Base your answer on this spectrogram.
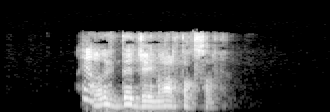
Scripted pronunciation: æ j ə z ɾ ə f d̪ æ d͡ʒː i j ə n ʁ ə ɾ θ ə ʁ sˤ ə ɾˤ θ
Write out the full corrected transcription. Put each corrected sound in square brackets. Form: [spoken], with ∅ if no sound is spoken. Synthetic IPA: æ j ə [ʁ] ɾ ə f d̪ æ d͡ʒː [æ] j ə n ʁ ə ɾ θ ə ʁ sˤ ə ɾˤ θ

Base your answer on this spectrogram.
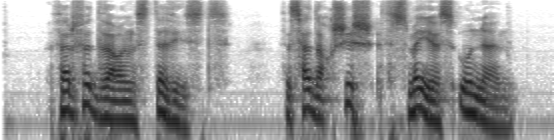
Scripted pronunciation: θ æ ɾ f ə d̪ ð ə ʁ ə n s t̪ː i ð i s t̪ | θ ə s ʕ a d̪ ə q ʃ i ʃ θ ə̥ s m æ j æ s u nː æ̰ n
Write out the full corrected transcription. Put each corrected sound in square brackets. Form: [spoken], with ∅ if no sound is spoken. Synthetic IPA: θ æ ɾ f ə d̪ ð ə ʁ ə n s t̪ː [æ] ð i s t̪ | θ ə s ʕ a d̪ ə q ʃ i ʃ θ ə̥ s m æ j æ s u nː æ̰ n

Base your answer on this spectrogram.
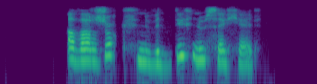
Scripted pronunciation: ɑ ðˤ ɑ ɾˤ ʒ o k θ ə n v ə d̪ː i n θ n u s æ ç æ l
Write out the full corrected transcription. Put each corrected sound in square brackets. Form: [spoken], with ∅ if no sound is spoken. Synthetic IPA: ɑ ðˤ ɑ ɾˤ ʒ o k θ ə n v ə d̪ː i [∅] θ n u s æ ç æ l

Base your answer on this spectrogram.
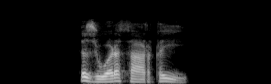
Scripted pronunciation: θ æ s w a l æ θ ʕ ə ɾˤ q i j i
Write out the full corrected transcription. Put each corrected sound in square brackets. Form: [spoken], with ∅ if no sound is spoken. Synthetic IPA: θ æ [z] w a [ɾ] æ θ ʕ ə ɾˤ q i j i

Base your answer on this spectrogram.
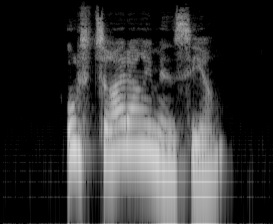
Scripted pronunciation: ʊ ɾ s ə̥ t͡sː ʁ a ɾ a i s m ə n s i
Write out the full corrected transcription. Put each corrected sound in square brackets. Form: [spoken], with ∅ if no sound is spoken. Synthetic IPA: ʊ ɾ [θ] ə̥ t͡sː ʁ a ɾ a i [∅] m ə n s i

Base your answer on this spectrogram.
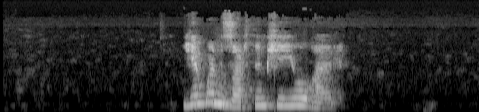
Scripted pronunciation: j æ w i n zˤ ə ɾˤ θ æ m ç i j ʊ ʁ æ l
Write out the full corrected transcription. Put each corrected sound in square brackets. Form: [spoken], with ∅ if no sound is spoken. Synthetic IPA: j æ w [æ] n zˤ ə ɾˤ θ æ m ç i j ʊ ʁ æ l

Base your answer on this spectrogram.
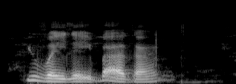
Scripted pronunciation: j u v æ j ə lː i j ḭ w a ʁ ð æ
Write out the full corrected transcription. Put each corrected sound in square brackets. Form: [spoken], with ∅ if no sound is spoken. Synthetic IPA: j u v æ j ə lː [æ] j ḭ [b] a [ʕ] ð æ

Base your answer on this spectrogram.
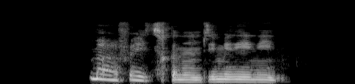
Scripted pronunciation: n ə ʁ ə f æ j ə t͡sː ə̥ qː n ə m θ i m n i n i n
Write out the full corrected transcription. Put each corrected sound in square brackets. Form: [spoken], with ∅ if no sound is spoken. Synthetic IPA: [m] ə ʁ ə f æ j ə t͡sː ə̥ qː n ə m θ i m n i n i n

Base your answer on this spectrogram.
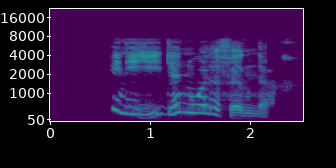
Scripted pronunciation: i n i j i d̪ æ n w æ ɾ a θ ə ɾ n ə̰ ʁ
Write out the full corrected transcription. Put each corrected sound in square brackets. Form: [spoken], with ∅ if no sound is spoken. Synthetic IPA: i n i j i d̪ æ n w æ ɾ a [f] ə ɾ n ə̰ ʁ

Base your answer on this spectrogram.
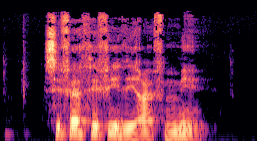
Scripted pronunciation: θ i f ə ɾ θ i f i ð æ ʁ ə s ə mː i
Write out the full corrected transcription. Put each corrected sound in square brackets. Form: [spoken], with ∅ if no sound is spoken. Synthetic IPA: [s] i f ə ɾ θ i f i ð [i] ʁ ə [f] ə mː i

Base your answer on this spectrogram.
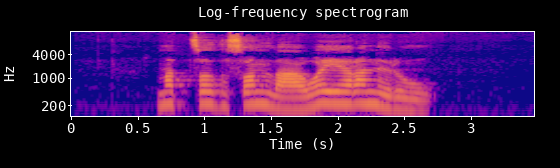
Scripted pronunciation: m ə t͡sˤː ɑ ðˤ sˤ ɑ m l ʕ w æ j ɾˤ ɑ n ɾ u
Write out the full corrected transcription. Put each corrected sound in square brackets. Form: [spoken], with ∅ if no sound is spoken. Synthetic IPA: m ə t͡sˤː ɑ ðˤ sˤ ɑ [n] l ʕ w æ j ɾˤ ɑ n ɾ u

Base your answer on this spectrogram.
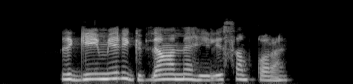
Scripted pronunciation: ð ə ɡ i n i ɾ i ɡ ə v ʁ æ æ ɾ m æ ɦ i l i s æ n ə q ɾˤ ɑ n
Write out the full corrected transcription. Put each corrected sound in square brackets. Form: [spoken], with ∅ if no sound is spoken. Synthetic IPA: ð ə ɡ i [m] i ɾ i ɡ ə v [ð] æ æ [∅] m æ ɦ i l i s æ [m] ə q ɾˤ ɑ n

